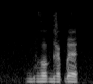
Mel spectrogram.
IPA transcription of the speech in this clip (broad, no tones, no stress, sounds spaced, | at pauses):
bʱ o ɡ ə˞ ɓ ə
